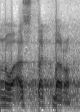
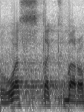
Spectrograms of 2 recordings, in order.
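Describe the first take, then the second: First: A glottal stop separates wa from astakbara. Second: The words run together with no glottal stop. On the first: The speaker calls it wrong. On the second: The speaker calls it right. "buang hamzahnya itu"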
